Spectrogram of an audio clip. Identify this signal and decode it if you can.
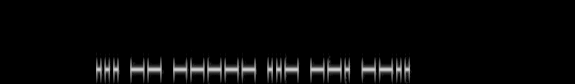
Morse code, heard as a keyed tone, about 28 wpm, 700 Hz. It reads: SM0UGZ
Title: DXCC-100 Call Signs - 6 Characters - Repeated 3x - 28wpm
